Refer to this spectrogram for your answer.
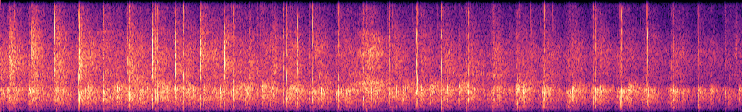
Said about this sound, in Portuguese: Vamos aplaudir, amigos.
